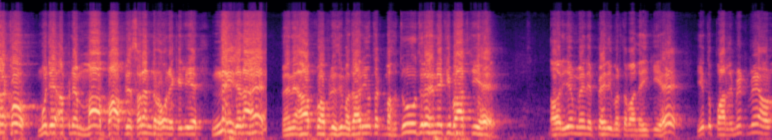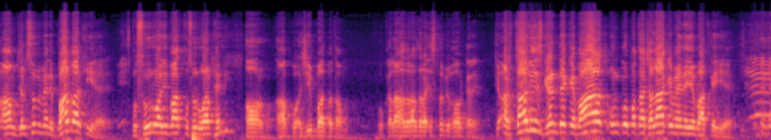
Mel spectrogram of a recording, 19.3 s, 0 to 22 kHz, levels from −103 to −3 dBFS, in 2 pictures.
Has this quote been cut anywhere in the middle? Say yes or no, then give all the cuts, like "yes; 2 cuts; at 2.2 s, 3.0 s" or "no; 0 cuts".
no; 0 cuts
